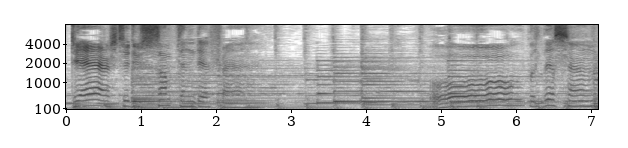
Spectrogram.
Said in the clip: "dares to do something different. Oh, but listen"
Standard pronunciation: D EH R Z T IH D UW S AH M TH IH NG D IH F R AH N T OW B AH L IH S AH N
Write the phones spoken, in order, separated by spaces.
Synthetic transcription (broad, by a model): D EH R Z T IH D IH S AH M TH IH NG D IH F R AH N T OW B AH L IH S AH N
